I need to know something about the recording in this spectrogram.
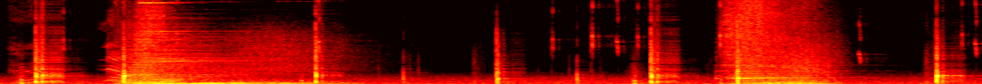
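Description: Game sound effects whoosh during shots.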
